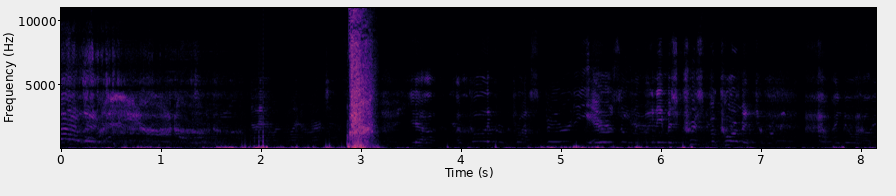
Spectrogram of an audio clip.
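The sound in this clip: A single sharp gunshot cracks out in a scene from the horror film Arachnophobia, a loud, brief burst partway through, surrounded by people talking and other film sound.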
